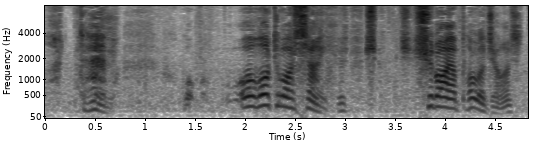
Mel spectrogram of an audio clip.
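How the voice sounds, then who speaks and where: Radio drama role: brash ex-army candidate, defiant and volatile, forceful high-ish delivery that swings widely, some background noise. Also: male voice, big pitch swings, moderate pace, exaggerated voice. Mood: agitated. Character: brash, drunken, volatile male election candidate and ex-army major.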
